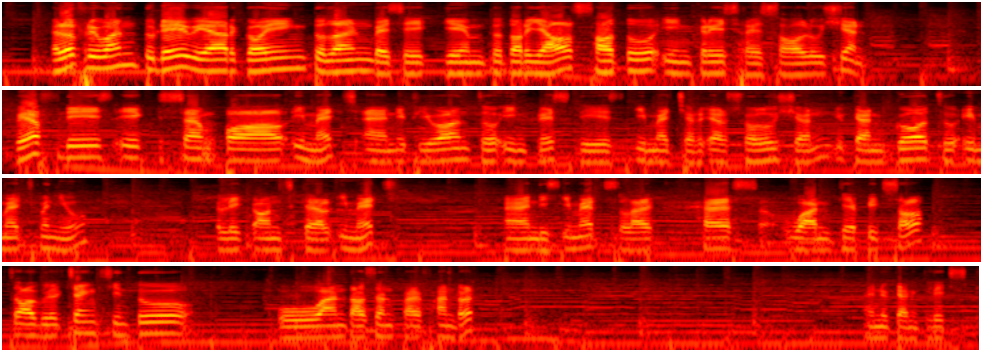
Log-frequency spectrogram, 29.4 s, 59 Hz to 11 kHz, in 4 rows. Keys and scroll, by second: 24.4 1, 25.0 5, 25.3 0.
